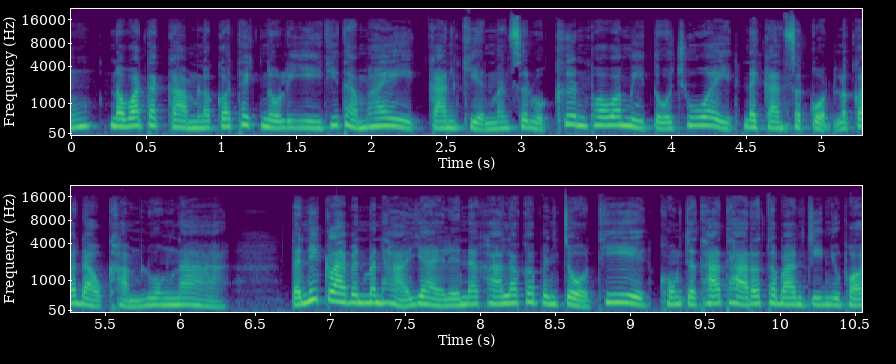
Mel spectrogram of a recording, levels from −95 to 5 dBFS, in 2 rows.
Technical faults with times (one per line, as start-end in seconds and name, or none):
none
